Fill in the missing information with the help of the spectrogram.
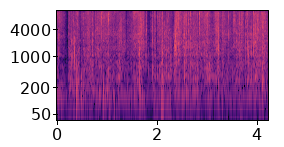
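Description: Long almond-shaped metallic nails scratch and crinkle the ridged sides of a thin, empty, white fluted paper coffee filter shaped like a hollow cup, resting on a table. A steady, dense stream of bright, dry crinkling and crackling rustles on with little low end, dipping briefly now and then.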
